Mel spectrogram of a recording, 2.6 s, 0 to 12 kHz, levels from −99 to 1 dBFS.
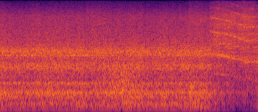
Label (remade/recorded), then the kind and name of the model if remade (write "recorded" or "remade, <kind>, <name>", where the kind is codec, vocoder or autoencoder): recorded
